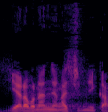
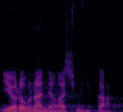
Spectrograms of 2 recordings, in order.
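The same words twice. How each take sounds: First: It is said in an ordinary, unlowered voice. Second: It is said in a lowered, deep voice. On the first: "딱 여러분 안녕하십니까 막 이러는 것보다는" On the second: "목소리 깔고 해야 좀 거룩하게 보이니까"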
